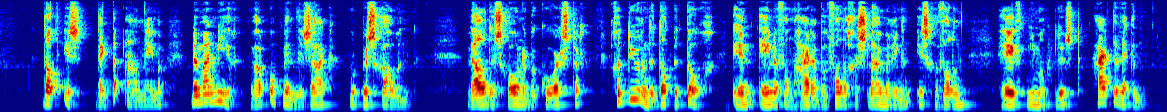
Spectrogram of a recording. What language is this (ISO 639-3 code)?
nld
